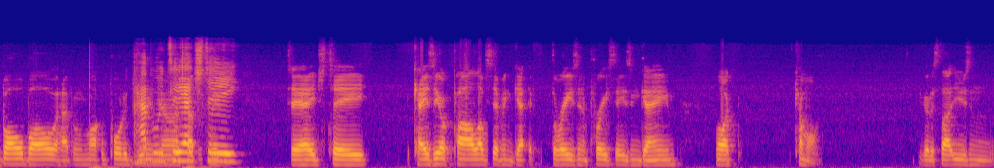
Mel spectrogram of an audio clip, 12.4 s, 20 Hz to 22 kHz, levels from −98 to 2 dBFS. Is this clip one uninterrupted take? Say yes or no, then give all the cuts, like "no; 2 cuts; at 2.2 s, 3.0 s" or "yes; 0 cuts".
no; 1 cut; at 6.1 s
